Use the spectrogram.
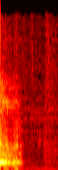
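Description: A single short dog bark rings out at the start, clear, then fades into a quiet, low background hum.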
